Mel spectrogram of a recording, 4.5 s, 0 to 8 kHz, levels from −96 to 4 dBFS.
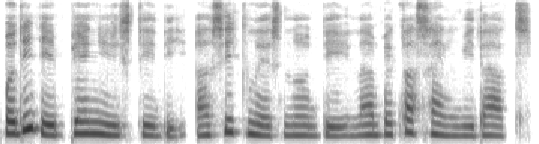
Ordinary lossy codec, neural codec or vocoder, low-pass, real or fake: none; codec, 16 kHz, 4 kbps, FunCodec, trained on Chinese and English, 50 frames a second; none; fake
